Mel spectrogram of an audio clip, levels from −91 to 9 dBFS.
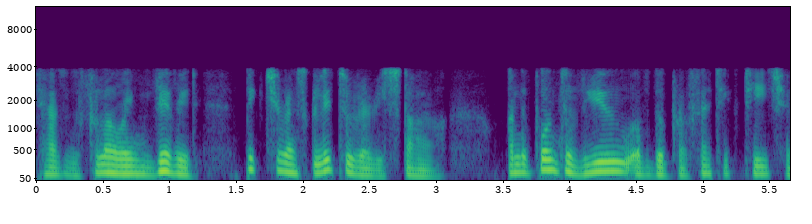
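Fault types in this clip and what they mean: G.729 codec: The speech was squeezed through a low-rate VoIP coder that discards the waveform itself and transmits only a vocal tract filter, a pitch predictor and a handful of pulses per short frame, rebuilding the voice from those at the far end. The artefacts are plainly audible and fit an 8 kbit/s G.729A stream: the speech sounds rough and somewhat synthetic throughout, and nothing survives above about 3.8 kHz, so the sound is dull and band-limited.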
